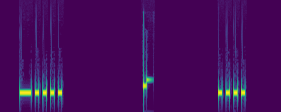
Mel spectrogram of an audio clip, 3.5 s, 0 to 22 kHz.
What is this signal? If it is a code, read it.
Morse code, heard as a keyed tone, about 25 wpm, 700 Hz. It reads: 6 H
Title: Single Letter-Number Alt 25wpm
